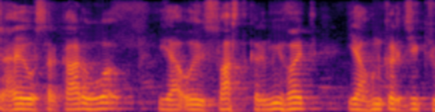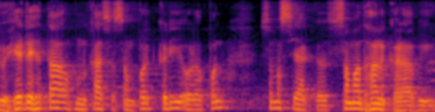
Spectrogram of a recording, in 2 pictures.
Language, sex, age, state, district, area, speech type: Maithili, male, 30-45, Bihar, Darbhanga, rural, spontaneous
